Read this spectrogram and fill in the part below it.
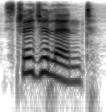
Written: stridulant

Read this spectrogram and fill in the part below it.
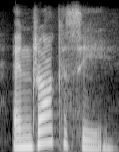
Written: androcracy

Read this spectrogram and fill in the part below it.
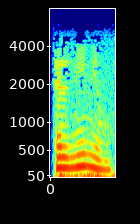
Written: el nino

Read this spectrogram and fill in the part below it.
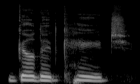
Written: gilded cage

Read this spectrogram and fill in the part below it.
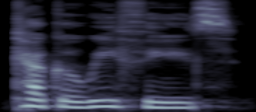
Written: cacoethes

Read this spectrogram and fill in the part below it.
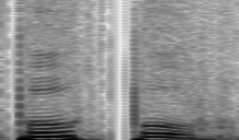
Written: pooh-pooh

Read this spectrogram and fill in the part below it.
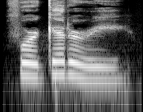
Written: forgettery

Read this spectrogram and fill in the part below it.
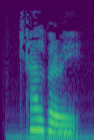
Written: calvary

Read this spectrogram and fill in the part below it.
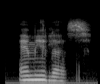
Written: emulous

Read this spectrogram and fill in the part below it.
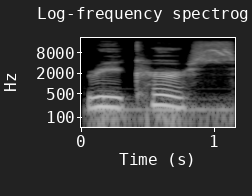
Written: recurse

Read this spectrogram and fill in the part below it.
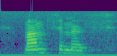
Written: mumpsimus

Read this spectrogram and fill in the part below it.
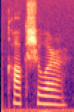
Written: cocksure

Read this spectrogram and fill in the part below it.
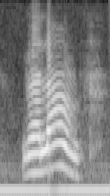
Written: galumph

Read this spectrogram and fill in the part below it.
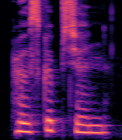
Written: proscription

